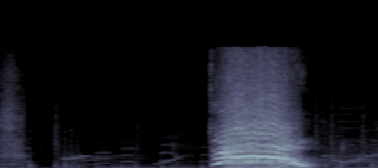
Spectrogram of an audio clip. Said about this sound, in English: he is known as kind of like the screaming uh, YouTuber who likes he plays Wii games and he screams a lot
